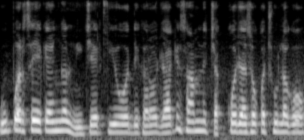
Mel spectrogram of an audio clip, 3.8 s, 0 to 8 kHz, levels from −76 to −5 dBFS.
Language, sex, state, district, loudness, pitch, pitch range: Hindi, male, Uttar Pradesh, Budaun, -17 LUFS, 180 Hz, 165-200 Hz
